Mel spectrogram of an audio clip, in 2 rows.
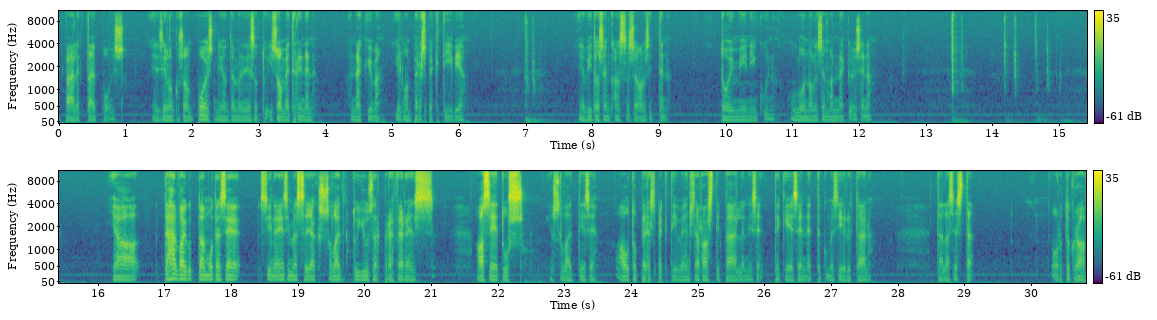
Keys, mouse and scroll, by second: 1.9-6.1 scroll up 1, 8.3 middle click.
